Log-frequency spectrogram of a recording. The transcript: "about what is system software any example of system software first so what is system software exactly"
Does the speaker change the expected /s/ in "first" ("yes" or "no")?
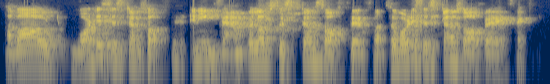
yes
